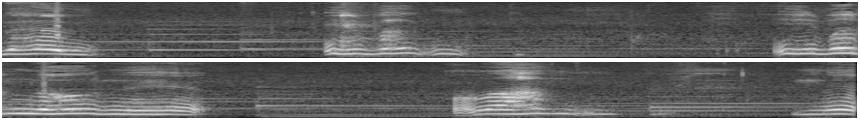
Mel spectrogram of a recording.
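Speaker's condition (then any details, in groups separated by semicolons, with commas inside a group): Cerebral palsy; restricted movements; slurred speech, difficulty speaking clearly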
